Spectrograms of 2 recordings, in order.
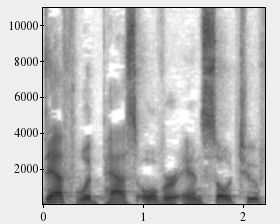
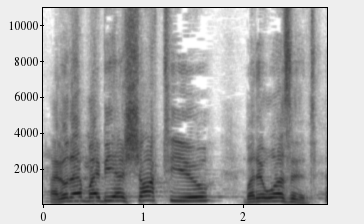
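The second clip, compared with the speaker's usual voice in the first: louder, higher, breaking into a laugh; amused teasing; 6 semitones higher, 8 dB louder, faster than usual. Real, not acted. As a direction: tease them loudly, laughter creeping in. Teasing congregation about Halloween.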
